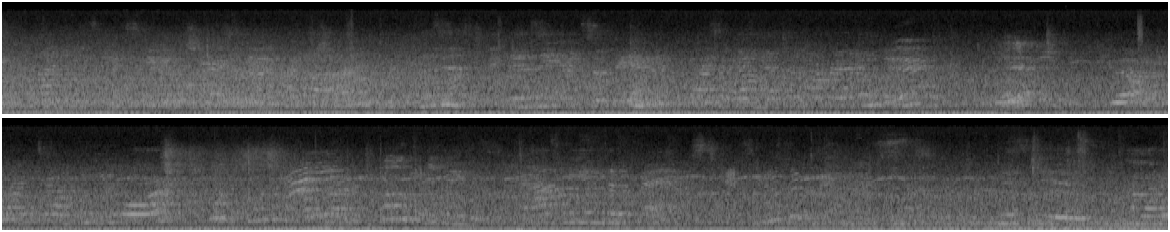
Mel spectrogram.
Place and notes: Fairhaven, Bellingham, WA, USA - Kids Playing Tag in Fairhaven Green
Kids playing tag in Fairhaven 'green'.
